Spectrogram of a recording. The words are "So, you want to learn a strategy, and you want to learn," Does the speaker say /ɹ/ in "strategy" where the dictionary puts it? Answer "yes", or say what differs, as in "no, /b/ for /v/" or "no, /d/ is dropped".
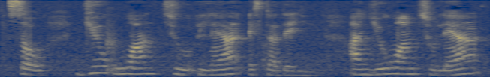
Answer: no, /ɹ/ is dropped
